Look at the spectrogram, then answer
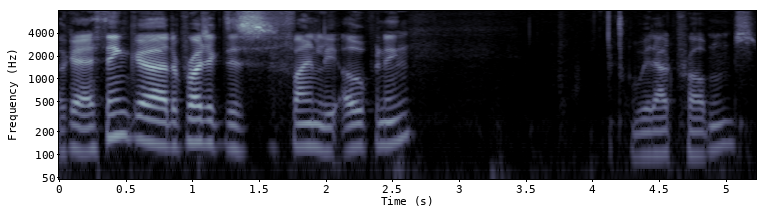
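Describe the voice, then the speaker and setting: Speaking with a Dutch accent at a moderate pace, a man uses a medium pitch with ordinary pitch variation and long, frequent pauses. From Netherlands. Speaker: music producer. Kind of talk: live stream chat. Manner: casual, halting with fillers.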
